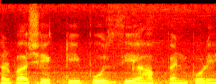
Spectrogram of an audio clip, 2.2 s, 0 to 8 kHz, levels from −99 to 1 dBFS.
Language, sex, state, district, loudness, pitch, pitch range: Bengali, male, West Bengal, North 24 Parganas, -17 LUFS, 120 Hz, 115-125 Hz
